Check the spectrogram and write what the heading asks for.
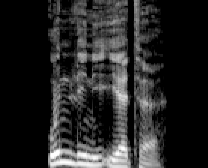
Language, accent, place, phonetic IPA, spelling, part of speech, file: German, Germany, Berlin, [ˈʊnliniˌiːɐ̯tə], unliniierte, adjective, De-unliniierte.ogg
- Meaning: inflection of unliniiert: 1. strong/mixed nominative/accusative feminine singular 2. strong nominative/accusative plural 3. weak nominative all-gender singular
